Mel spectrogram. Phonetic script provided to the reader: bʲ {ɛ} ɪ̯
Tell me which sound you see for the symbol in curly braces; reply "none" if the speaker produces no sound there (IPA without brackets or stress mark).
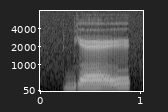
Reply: ɛ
